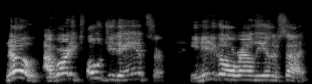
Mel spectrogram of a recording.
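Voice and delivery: high-pitched imitation of an irritated official; retold exasperated refusal. Retold argument at road closure.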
